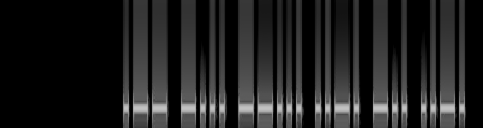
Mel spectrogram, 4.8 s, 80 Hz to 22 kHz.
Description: Morse code, heard as a keyed tone, about 25 wpm, 700 Hz. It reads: WB7FDF
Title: USA Call Signs - 6 Characters - Repeated 2x - 25wpm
